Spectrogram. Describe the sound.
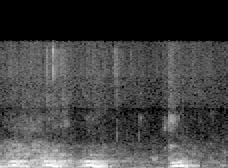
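A dog barks four times, fairly faint and mid-pitched: three barks in a quick run, a short pause, then one final bark.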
